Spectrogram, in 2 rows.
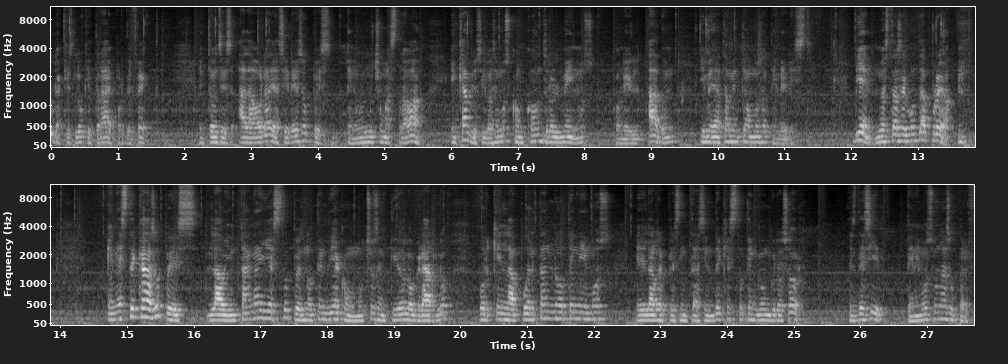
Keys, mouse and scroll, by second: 0.2-1.5 drag, 2.4-3.3 drag, 6.1 click, 6.7-7.3 middle drag, 8.0-9.4 middle drag, 9.7 click, 10.3-11.8 middle drag, 12.1-12.6 shift+middle drag, 12.8-13.3 scroll up 2, 13.2 click, 13.8 middle click, 14.2-14.7 shift+middle drag, 14.9 middle click, 15.5-15.9 shift+middle drag, 16.1-16.6 shift+middle drag, 16.8-17.4 middle drag, 17.7 scroll up 1, 18.4-18.8 shift+middle drag, 19.1-19.8 middle drag, 20.3-21.0 middle drag, 22.0-22.7 middle drag.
